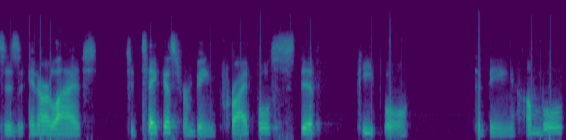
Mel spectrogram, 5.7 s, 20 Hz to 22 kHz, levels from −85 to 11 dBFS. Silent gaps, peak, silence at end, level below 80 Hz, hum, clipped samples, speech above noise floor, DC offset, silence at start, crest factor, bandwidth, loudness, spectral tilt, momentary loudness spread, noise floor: none; -10 dBFS; 0.05 s; -62 dBFS; none; under 0.1%; 42 dB; under 0.1%; 0 s; 22 dB; 14 kHz; -31 LUFS; -3.5 dB/octave; 16 LU; -73 dBFS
